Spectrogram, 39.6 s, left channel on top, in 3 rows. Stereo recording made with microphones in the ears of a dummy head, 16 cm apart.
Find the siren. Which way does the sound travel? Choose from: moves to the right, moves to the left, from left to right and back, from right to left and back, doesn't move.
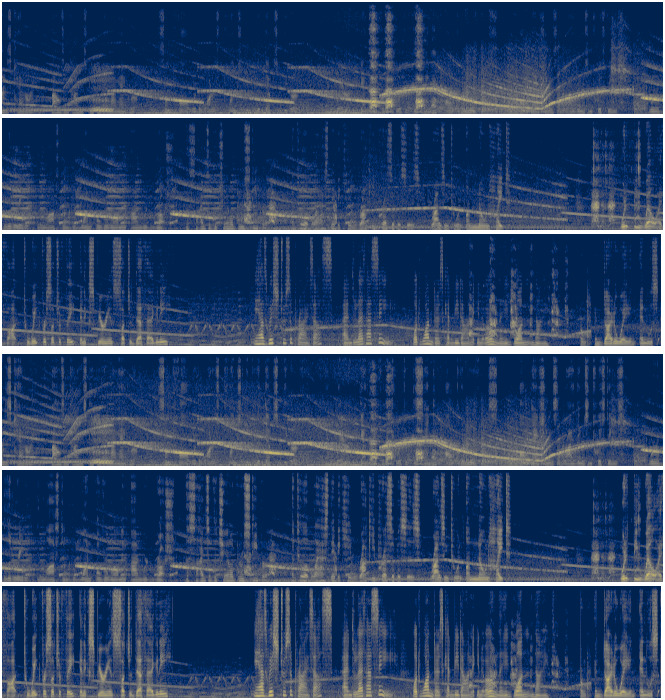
moves to the left.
